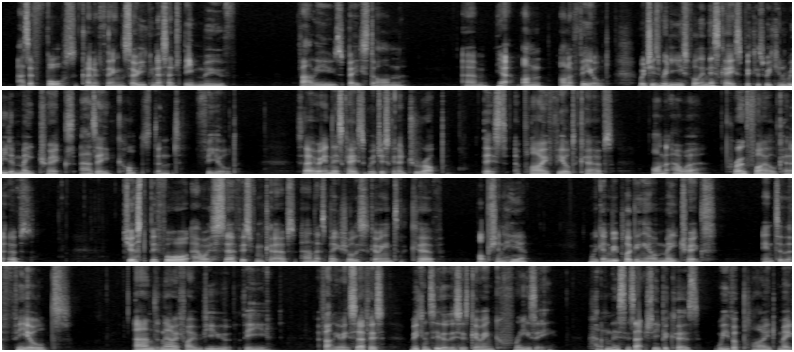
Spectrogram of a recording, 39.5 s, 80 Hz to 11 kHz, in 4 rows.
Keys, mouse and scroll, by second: 6.8 middle click, 8.2 middle click, 9.6-12.6 drag, 13.1 click, 14.1 click, 15.0 click, 16.5 middle click, 17.1 middle click, 17.9 click, 20.3 middle click, 22.4 middle click, 23.6-24.6 drag, 25.7 middle click, 27.5-29.5 drag, 30.1 middle click, 32.2 ctrl+shift+click, 33.6-36.5 middle drag, 37.3 middle click, 39.3 click.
